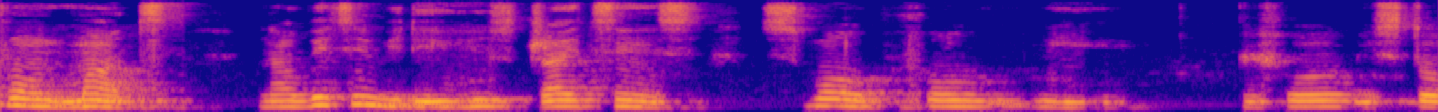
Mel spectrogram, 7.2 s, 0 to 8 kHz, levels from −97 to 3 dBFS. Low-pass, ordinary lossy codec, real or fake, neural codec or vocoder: 7.2 kHz; Opus, 64 kbps; fake; vocoder, 24 kHz, 100 mel bands, Vocos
